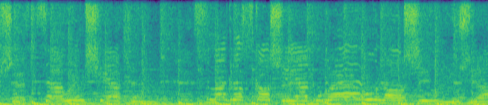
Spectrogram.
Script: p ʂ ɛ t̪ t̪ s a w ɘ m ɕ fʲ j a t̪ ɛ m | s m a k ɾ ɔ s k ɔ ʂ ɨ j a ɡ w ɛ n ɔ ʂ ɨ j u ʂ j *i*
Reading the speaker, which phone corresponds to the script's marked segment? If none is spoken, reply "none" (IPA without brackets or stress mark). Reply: a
